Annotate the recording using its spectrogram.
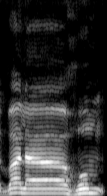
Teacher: لام کو ایک الف کی مقدار کھینچ کے پڑھیں گے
